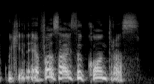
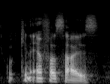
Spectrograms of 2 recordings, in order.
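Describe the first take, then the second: First: Much higher, stretched out on the contrast; high-pitched emphasis on "the contrast"; high emphatic. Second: Said in the usual way. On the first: Shown as a demonstration. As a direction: lift the line way up to stress the contrast.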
